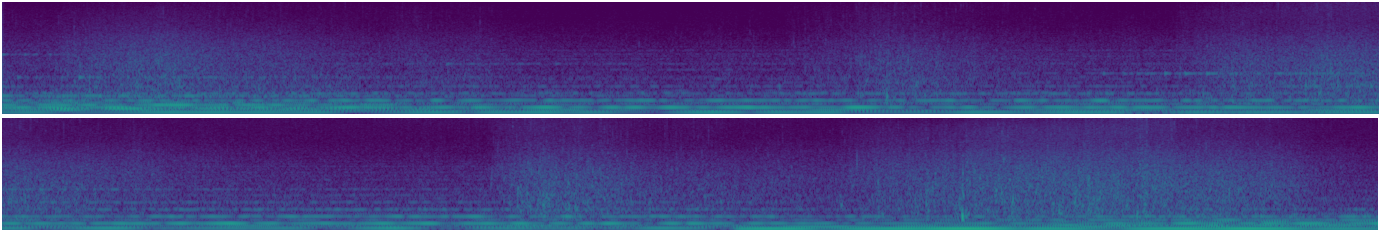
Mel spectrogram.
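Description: Ocean waves rush in and wash back in slow swells every few seconds, steady and moderately loud, over a continuous low humming drone with no voices.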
